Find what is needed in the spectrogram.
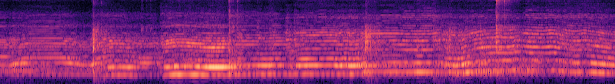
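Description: Sarangi bowed in a slow classical melody: long held notes that slide smoothly up and down between pitches. A few soft tabla strokes fall beneath it.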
